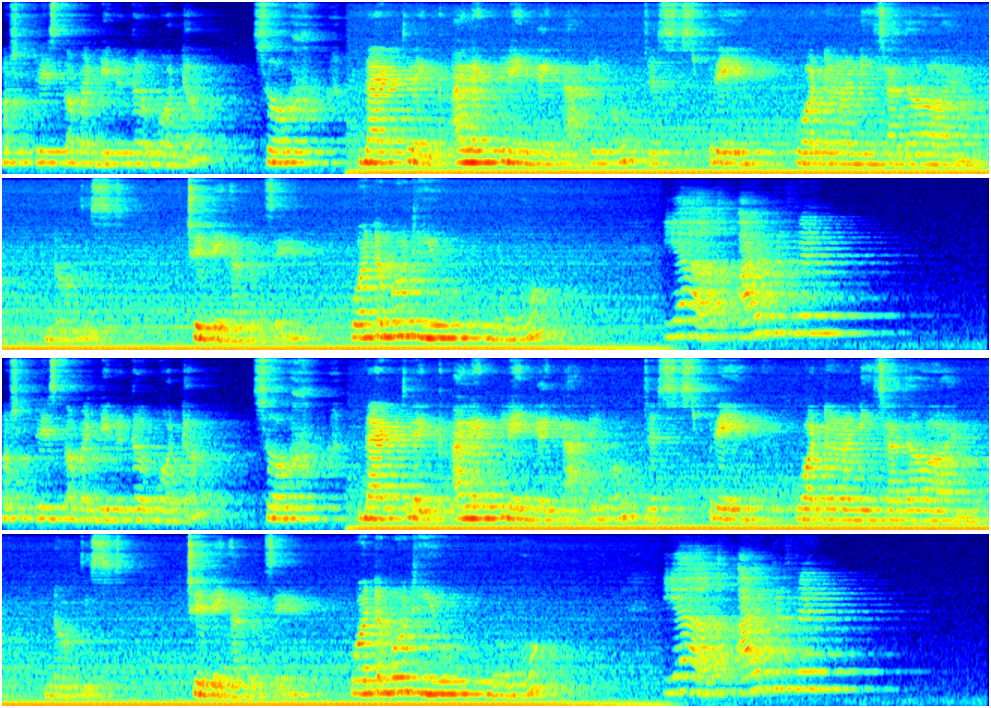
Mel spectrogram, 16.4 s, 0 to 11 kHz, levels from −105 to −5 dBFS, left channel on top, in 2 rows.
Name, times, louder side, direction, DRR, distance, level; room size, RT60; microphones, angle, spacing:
voice 1, 0.0-1.7 2.1-6.3 6.6-8.1 8.6-9.1 9.8-10.7 11.1-12.8, left 1 dB, 5° right, -3 dB, 0.7 m, -31 dB
sound 1, 2.9-13.7, right 1 dB, 45° left, 0.5 m, -37 dB
voice 2, 13.7-15.0, right 1 dB, 30° right, -3 dB, 1.8 m, -35 dB
7.3 x 5.9 x 3.5 m, 1.4 s
head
